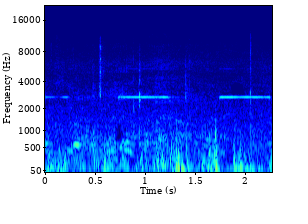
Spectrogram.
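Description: Electronic warning beeper sounding one high steady tone, each beep about half a second long, repeating about once a second, over street and traffic noise.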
